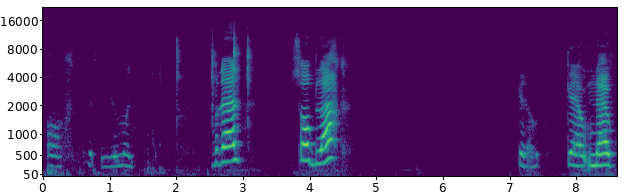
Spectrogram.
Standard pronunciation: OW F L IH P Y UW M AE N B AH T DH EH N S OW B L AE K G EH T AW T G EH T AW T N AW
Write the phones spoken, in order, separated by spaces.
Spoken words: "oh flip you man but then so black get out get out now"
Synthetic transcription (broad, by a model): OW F IH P Y UW M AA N B AH T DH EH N S OW B L AE K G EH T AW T G EH T AW T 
